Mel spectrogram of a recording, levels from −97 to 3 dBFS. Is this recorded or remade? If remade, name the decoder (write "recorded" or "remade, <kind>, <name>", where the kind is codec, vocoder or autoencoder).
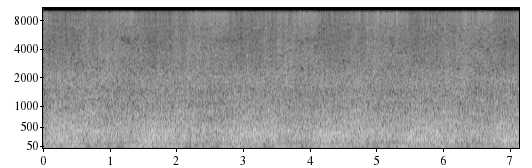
remade, vocoder, WaveNeXt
